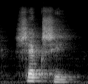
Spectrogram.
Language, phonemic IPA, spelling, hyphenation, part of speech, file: Dutch, /ˈsɛk.si/, sexy, sexy, adjective, Nl-sexy.ogg
- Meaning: sexy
